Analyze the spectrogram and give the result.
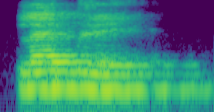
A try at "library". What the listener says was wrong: ইয়ে, not লাইব্রেরি, এটা হবে লাইব্রেরি, লাইব্রেরি। লাইব্রেরি না, বেরি হবে না, এই যে বে নেই এখানে। এই তিনটা উচ্চারণ হচ্ছে আলাদা, আর ওই তিনটা হচ্ছে আলাদা। লাইব্রেরি, লাইব্রেরি। এই যে আর এর মতো, হ্যাঁ দেখেন এই যে আর এর মতো দেখতেছেন, এগুলো হচ্ছে কনসোনেন্ট সাউন্ড, এগুলো হচ্ছে কনসোনেন্ট সাউন্ড। তো আর এটা হচ্ছে এ সাউন্ড, র, এ, র, ই, লাইব্রেরি, ল, আই, বা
